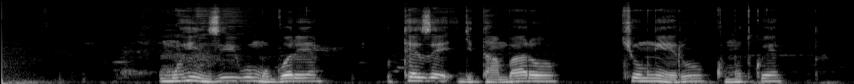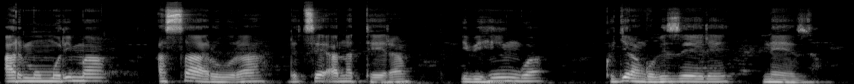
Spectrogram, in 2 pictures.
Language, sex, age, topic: Kinyarwanda, male, 18-24, health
